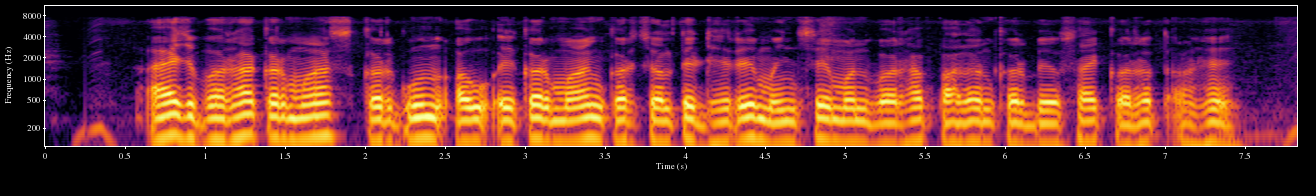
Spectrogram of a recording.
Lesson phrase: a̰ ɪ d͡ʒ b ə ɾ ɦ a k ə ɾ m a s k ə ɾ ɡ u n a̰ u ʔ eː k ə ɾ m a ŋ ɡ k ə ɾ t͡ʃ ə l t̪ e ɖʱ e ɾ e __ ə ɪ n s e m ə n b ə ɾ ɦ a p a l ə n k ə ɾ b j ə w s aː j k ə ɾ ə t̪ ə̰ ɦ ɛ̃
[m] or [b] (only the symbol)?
m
